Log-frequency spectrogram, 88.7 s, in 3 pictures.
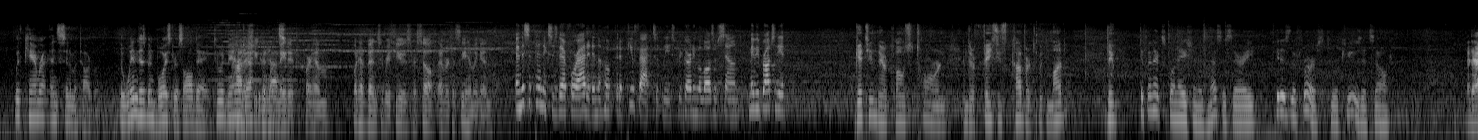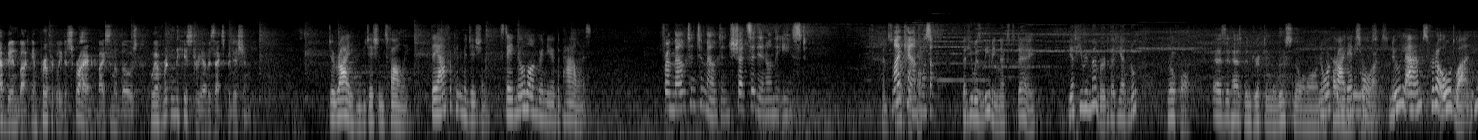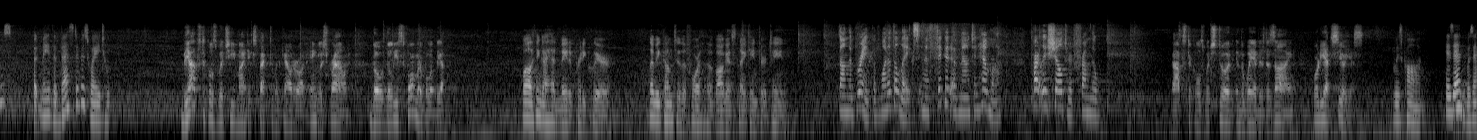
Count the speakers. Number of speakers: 9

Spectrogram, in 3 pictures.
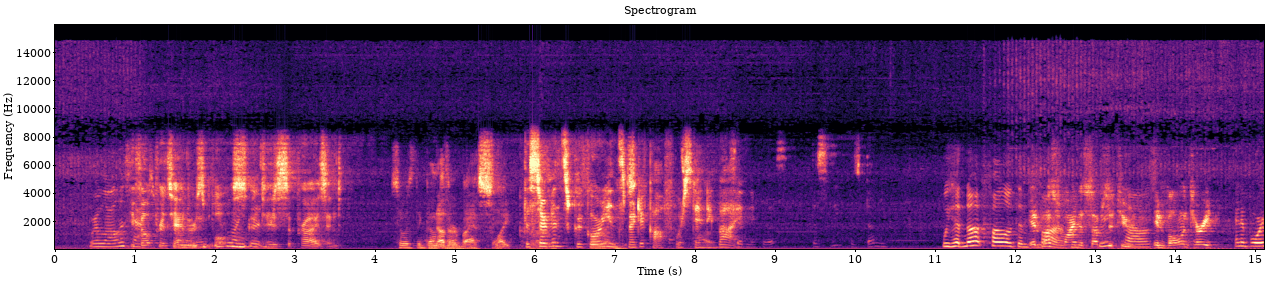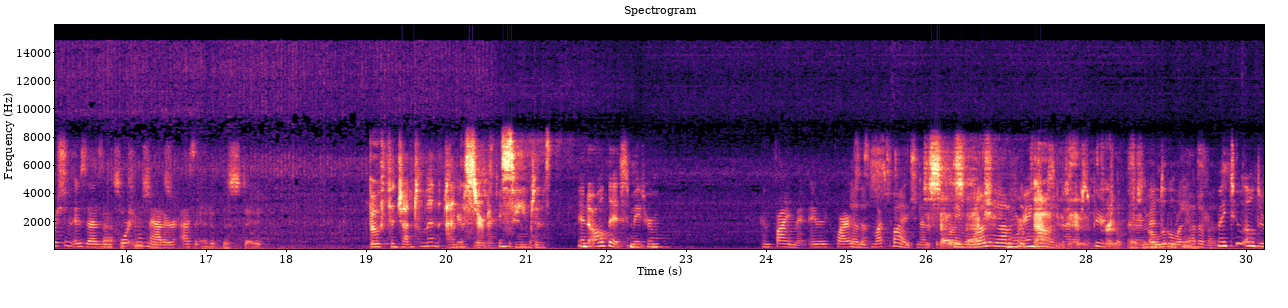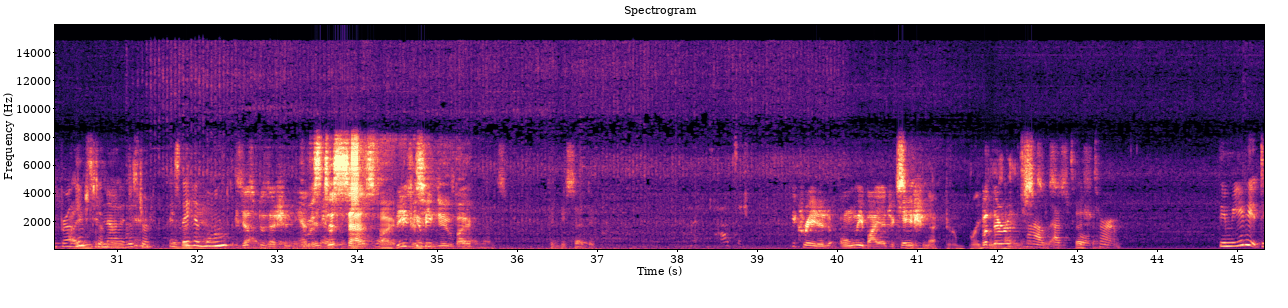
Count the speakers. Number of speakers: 9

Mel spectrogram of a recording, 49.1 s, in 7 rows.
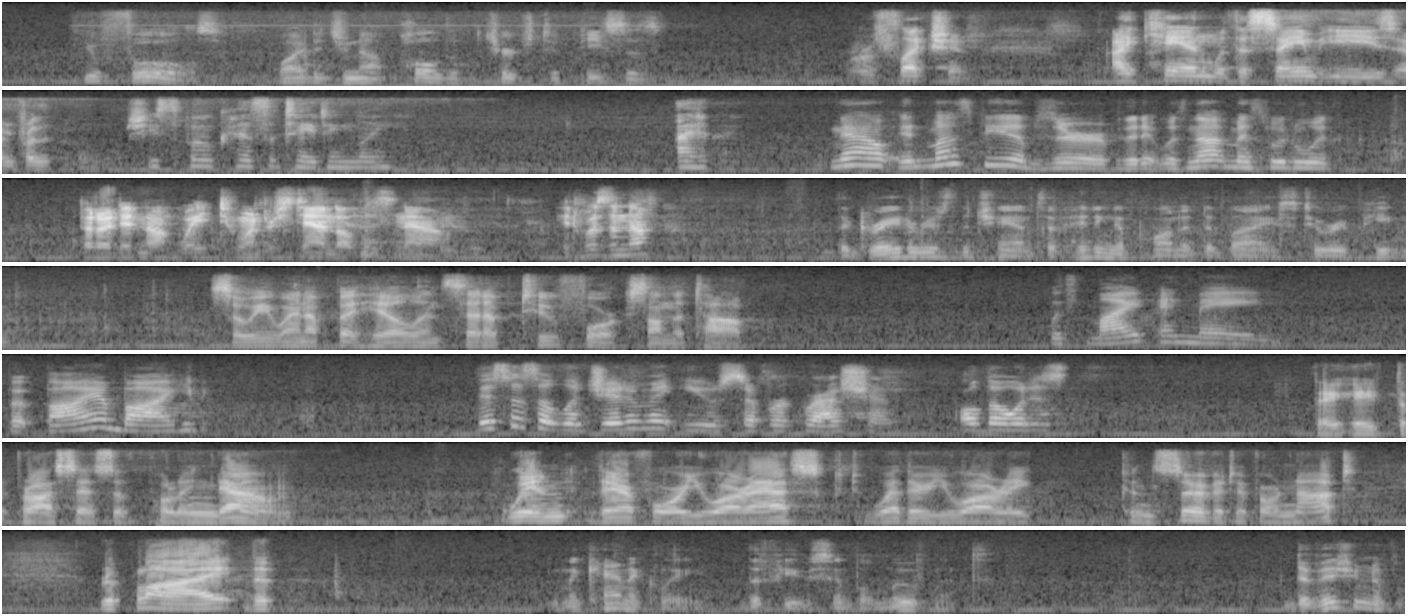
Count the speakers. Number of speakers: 10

